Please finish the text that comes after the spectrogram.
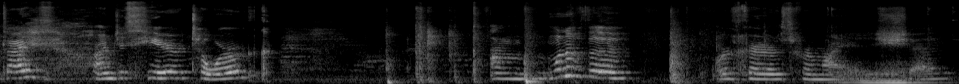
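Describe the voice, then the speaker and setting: A young man playing an anxious shed worker in an amateur horror roleplay, halting and pleading, on a noisy amateur microphone. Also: very high-pitched, sing-song, echoey room, full character voice. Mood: nervous, pleading.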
